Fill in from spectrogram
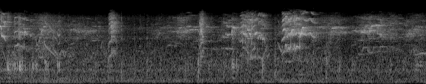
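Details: Shrill, high screeching bursts and rasping squawks come from a flock of feeding musk lorikeets in a tree one Christmas morning. Fruit drops and patters in between.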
